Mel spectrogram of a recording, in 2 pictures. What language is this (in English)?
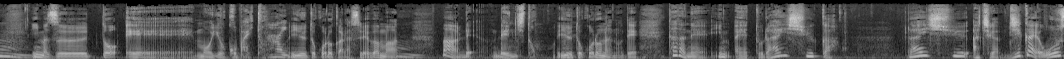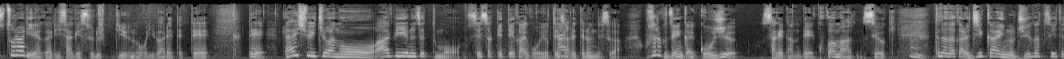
Japanese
